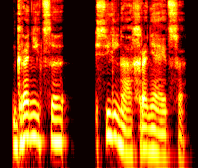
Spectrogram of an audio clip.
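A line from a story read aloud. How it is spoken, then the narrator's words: Whispered. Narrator (Russian): прошептала она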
